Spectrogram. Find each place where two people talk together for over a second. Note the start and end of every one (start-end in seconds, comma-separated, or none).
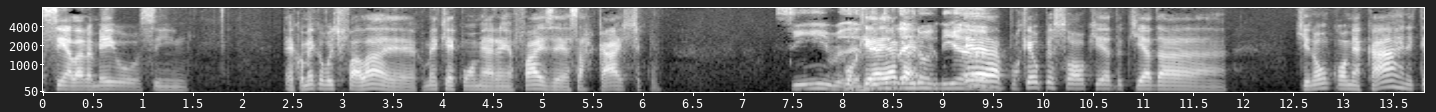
8.0-9.6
